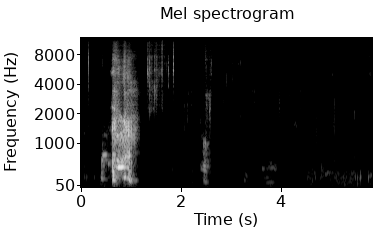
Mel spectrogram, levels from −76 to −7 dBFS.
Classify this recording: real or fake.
fake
